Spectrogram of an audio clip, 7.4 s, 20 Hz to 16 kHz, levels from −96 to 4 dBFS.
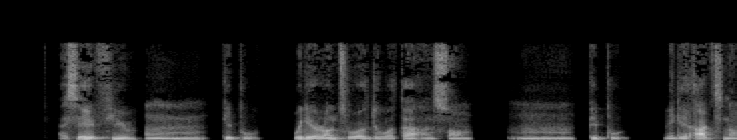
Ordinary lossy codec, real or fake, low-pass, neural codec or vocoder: MP3, 48 kbps; fake; 14.4 kHz; autoencoder, 48 kHz, 32 numbers a frame, DAC-VAE, trained on Japanese speech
